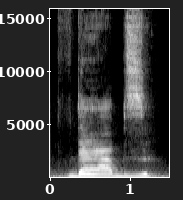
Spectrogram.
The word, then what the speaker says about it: dabs: Dabs. I hear the Z sound in the word dabs.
